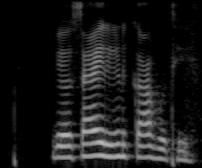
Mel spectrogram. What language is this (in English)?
Chhattisgarhi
